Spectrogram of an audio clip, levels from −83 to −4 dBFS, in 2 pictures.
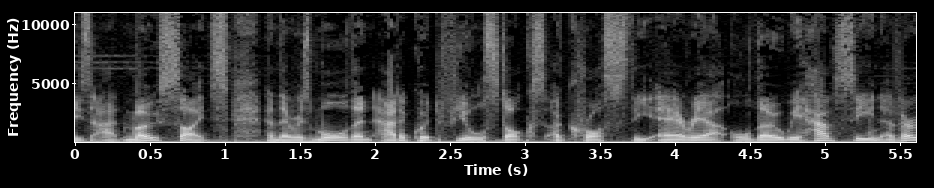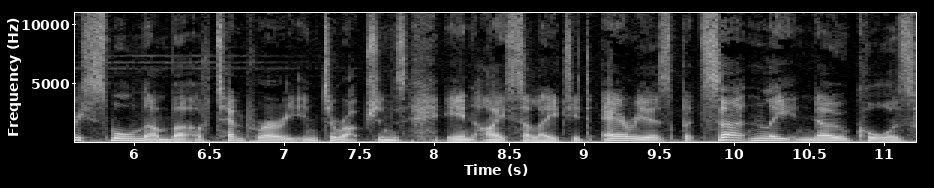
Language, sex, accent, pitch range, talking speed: English, male, British, 115-155 Hz, 170 wpm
